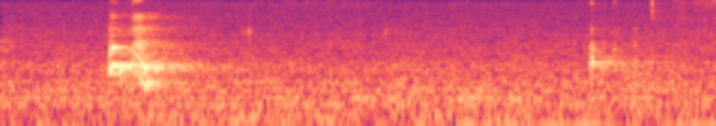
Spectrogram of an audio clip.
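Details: Hiccups during a tough bout in a young child: two abrupt, short gulping sounds a few seconds apart in a quiet room.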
